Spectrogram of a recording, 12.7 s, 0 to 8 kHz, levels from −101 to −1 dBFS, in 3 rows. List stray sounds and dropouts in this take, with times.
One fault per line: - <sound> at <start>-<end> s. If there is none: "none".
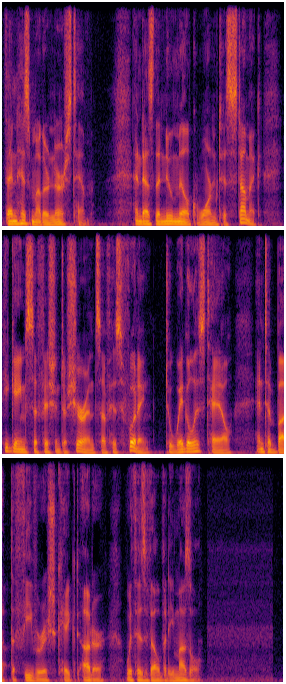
none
